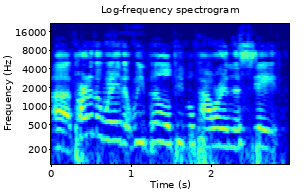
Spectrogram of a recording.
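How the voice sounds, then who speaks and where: A woman's voice: fairly high pitch, brisk. A woman organizer giving an impassioned, emphatic political speech at an outdoor rally. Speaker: activist organizer speaking at a rally. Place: outdoors at a protest. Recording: outdoor rally with music and crowd noise.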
